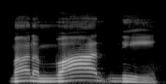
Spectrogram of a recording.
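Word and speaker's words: Menominee: Manamani. Got it. Manamani, Michigan. Thank you for spelling it phonetically.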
